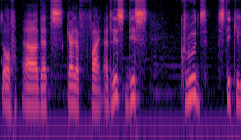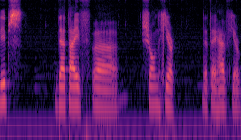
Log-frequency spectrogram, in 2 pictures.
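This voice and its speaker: A woman with a Brazilian accent talks very slowly, leaving long, frequent pauses. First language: Portuguese. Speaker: 3D animator and live streamer. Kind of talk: live-stream tutorial. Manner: halting, many fillers. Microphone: headset built-in microphone.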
